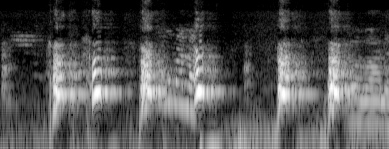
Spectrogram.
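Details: Leo, a German Shepherd, barking non-stop at another dog outside; sharp barks in pairs and singles at an uneven pace across a few seconds, with a low hum near the end.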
